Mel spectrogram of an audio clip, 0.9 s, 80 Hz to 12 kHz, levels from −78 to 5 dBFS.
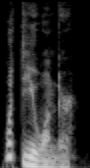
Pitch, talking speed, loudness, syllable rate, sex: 110 Hz, 265 wpm, -16 LUFS, 6.3 syllables/s, male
